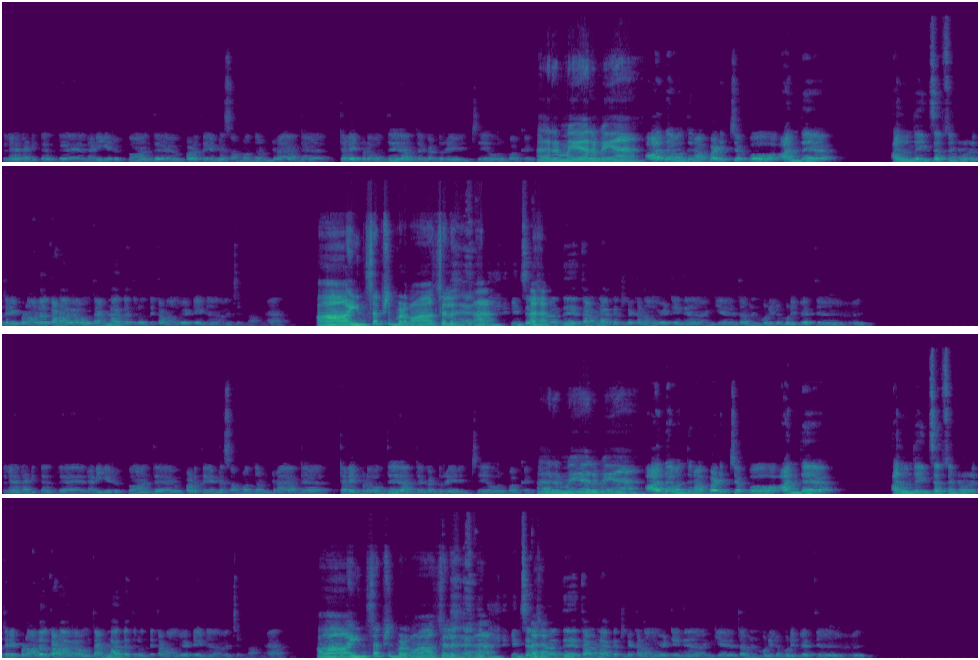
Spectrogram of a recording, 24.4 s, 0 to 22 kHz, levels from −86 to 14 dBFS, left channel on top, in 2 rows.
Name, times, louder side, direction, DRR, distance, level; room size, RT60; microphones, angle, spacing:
voice 1, 0.0-6.9 8.0-10.4 11.1-15.7 17.8-22.9, right 1 dB, 25° right, 0.9 m, -39 dB
voice 2, 6.7-8.0 16.1-18.4 18.8-19.1, left 3 dB, 55° left, 0.6 m, -30 dB
2.9 x 2.2 x 3.0 m
head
